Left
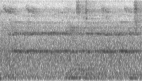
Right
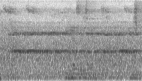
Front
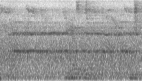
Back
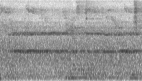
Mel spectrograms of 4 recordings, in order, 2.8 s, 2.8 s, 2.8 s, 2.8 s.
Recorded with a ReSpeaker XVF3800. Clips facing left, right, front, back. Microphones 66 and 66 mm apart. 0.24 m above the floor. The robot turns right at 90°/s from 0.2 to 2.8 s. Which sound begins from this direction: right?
A man speaking, at 1.3 s.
